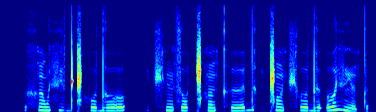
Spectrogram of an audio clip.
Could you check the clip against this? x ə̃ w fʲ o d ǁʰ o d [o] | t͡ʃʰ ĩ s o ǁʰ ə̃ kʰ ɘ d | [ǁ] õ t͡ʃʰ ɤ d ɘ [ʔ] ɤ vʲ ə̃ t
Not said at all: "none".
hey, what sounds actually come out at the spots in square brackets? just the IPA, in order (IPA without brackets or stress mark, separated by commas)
ɤ, ǁ, ʔ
